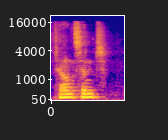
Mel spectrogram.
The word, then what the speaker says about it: Townshend: Townshend spricht man es, glaube ich, aus. Townshend.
